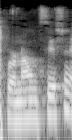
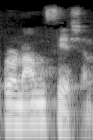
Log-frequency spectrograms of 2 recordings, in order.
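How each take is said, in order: First: Slow "pronunciation" as pro-NOUN-ciation; mispronounced with "noun". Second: "pronunciation" as pro-NUN-ciation; short vowel, no "ow", in "pronunciation"; pronounced with "nun". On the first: Teacher rejecting a mistake, "pronunciation" with noun inside. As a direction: show the wrong "ow" vowel in "pronunciation". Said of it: "it is not pronunciation". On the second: Teacher correcting class, "pronunciation" with nun in the middle. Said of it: "not noun". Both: Shown as a demonstration.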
